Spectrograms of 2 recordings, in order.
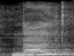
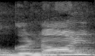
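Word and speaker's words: gnarled: नल्ड and decade at the roots. अब इसको गर्नाल्ड नहीं कहेंगे, जी साइलेंट होगा तो नाल्ड कहेंगे।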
